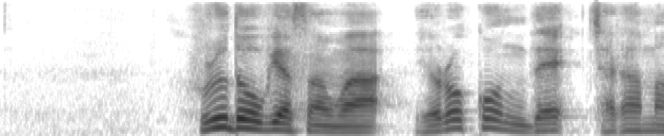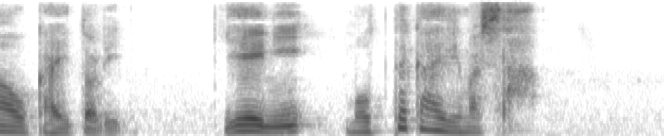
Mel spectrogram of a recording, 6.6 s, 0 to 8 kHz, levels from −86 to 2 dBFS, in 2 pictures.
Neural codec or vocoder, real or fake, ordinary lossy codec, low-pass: codec, 16 kHz, 2 kbps, X-Codec, WavLM features, trained on Multilingual LibriSpeech; fake; AAC, 48 kbps; 7.2 kHz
